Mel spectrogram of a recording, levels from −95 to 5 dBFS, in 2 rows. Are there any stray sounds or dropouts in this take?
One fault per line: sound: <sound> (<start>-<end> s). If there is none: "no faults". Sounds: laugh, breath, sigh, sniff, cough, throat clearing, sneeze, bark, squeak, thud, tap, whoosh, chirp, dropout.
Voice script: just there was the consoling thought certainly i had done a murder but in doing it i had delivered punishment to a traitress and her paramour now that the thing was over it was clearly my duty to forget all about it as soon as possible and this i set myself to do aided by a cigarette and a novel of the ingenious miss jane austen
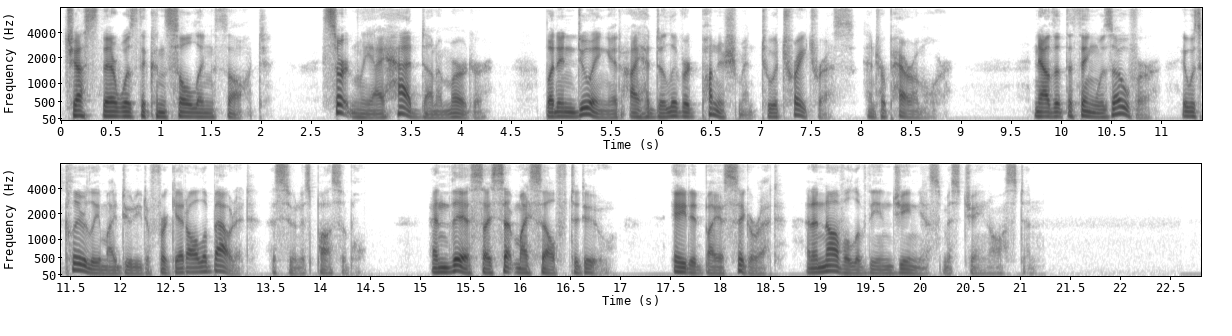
no faults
